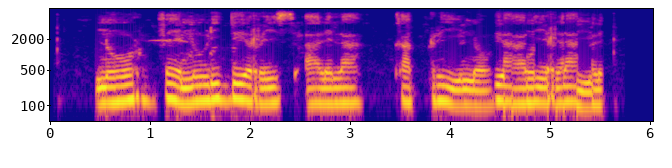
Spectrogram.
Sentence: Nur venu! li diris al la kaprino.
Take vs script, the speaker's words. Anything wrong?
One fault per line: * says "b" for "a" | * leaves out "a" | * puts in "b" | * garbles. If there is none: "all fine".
* garbles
